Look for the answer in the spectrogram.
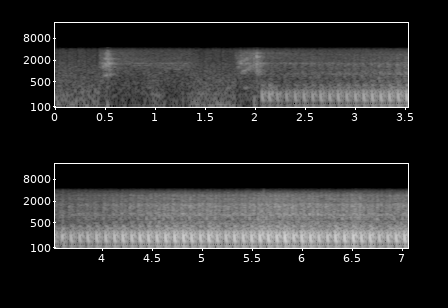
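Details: KTM SXC starter: a couple of sharp clacks as the starter engages, then a steady cranking beat that builds up, from a slipping, worn starter clutch; bad starter clutch.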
